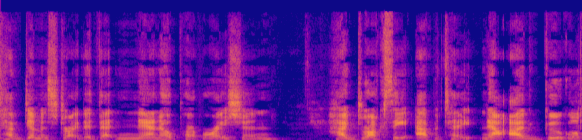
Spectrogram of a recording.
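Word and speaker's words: hydroxyapatite: demonstrated that Nano preparation hydroxyapatate now I've Googled how to spell that and it just cracked me up because it sounds like appetite right you eat the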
